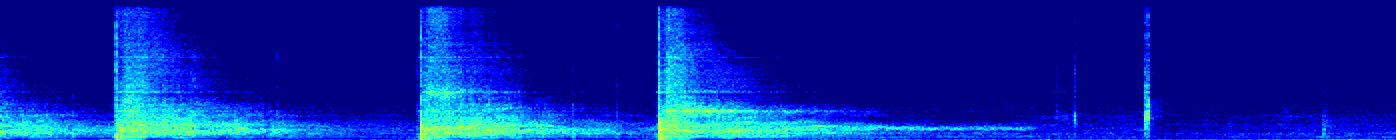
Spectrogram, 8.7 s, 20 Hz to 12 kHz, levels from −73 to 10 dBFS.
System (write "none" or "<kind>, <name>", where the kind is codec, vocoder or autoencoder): codec, SNAC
